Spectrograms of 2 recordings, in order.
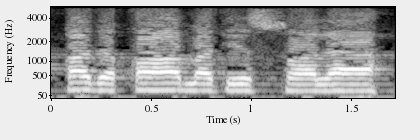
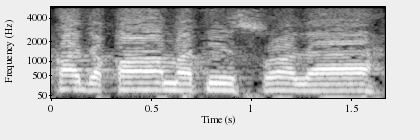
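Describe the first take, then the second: The two takes are said the same way.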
